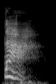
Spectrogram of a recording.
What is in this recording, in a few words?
human toddler 18 months boy say word gibberish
